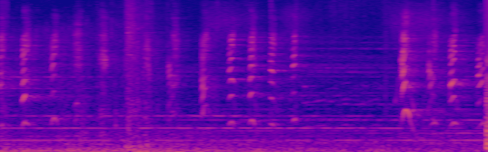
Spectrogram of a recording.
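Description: Small dog-like creature in Hollow Knight: Silksong gives a run of short, high yelping and whimpering calls, repeated in quick bursts over a steady game music and ambience bed, fairly quiet overall.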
